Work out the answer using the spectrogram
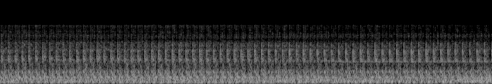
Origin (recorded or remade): remade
